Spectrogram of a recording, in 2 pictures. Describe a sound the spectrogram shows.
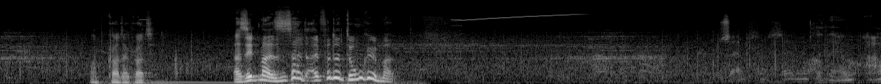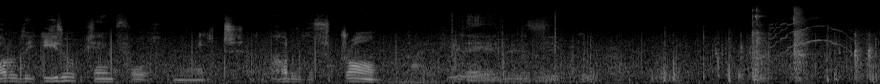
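A man talks close to a microphone, sometimes loudly and excitedly.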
